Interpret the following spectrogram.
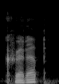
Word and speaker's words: Crudup: a shot of Billy crudup how do you say his name um what did you say crit up there you go okay we got a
